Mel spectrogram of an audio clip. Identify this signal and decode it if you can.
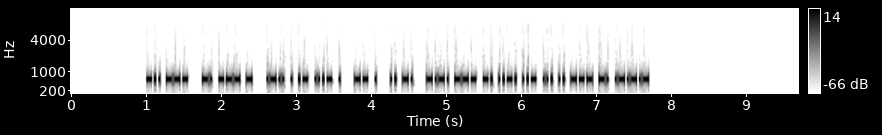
Morse code, heard as a keyed tone, about 41 wpm, 700 Hz. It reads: DO NOT LEAVE ME IN CONFUSION.
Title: Sentences from Top 1600 Words 45wpm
